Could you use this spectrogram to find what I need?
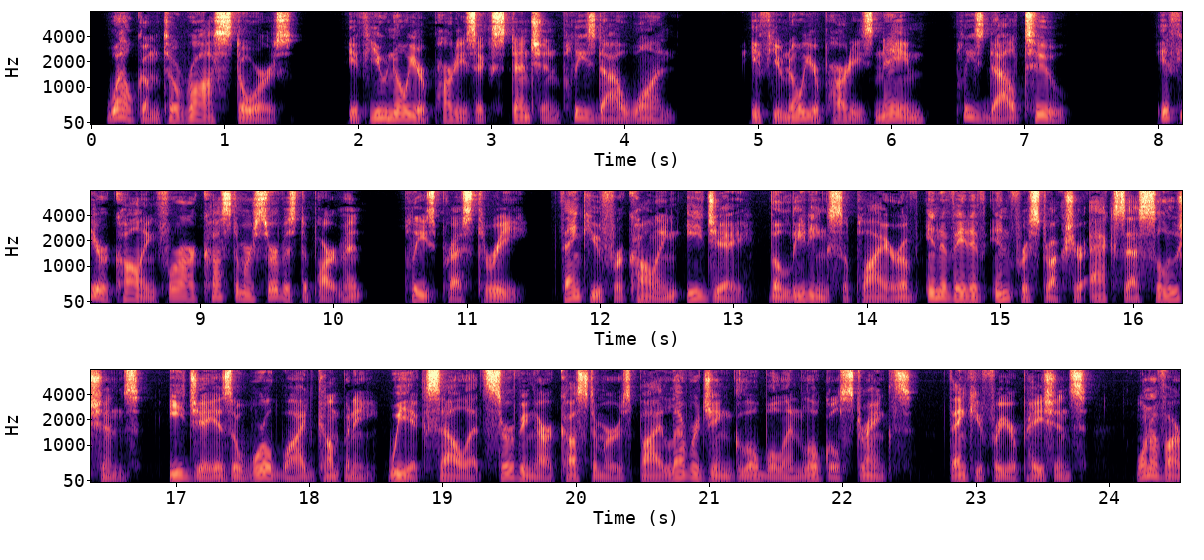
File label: Telephony IVR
